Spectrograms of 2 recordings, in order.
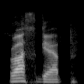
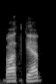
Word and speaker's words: Rothgeb: the bottom saying John Rothgeb, sorry. I don't know if I pronounced it right. You got it right the first time. Okay, Rothgeb.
